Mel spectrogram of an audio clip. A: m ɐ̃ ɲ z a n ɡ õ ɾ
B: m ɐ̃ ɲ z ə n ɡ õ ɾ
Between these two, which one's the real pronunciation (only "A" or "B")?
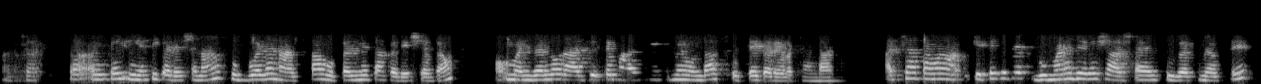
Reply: B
